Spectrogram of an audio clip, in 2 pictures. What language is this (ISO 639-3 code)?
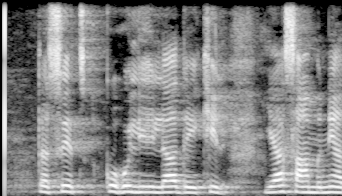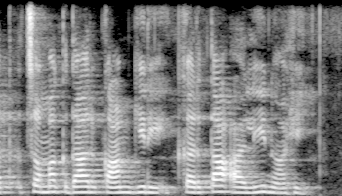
mar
